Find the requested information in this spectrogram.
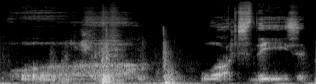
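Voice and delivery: breathy, unvoiced wonder; half-whispered imitation of amazed kids; awed kids. Kids marvel at motorbikes.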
